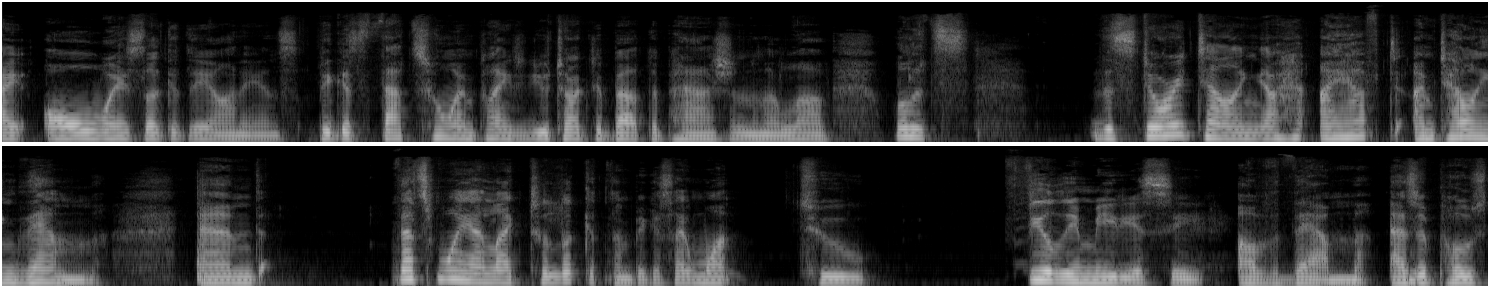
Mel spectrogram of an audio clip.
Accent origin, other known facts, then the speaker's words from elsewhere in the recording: Northport, New York, United States; I'm from Northport, Long Island. I am.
